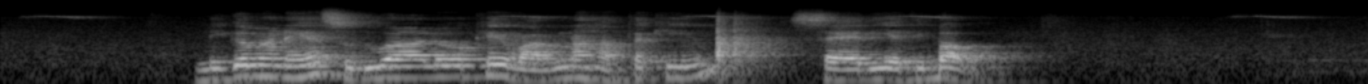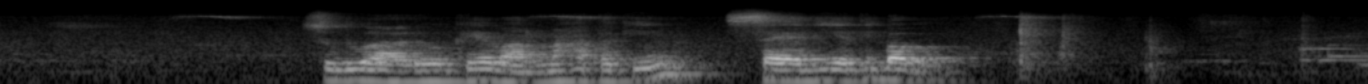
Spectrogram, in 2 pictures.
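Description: A man speaks calmly nearby, explaining.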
